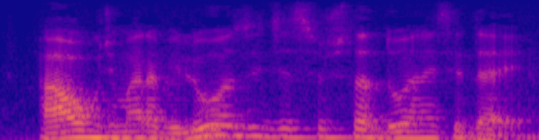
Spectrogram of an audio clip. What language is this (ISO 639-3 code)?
por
